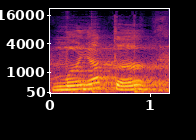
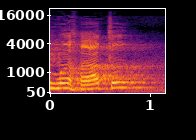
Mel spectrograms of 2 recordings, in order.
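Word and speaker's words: Manhattan: quadrinhos do Homem- Aranha, só que eu não sabia que a pronúncia era Manhat Ratan e eu lia Manhatã. Manhatã, manã. Até que uma vez v no Jornal Nacional falou aí tinha um correspondente aqui em Manratanu, rapaz é Manratan.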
